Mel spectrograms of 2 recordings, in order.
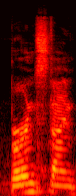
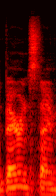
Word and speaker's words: Berenstain: Bernstein Bears. The Berenstain Bears.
